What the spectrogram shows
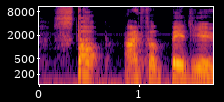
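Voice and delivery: high, loud, panicked yell. A man accused of keeping something from a boy for years, yelling in panic. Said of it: "Yelled Uncle Vernon in panic".

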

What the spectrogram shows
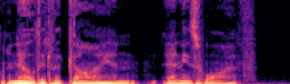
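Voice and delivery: low, loud, creepy voice. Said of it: "Why'd you say it so creepily?".

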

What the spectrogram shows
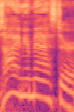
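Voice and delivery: high-pitched, panicked scream. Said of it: "he screams".

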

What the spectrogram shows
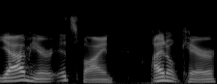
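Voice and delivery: ordinary talk

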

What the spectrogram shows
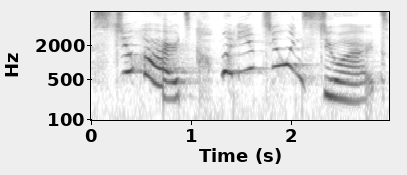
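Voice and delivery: very high, slow, sing-song calling voice. Speaker doing an impression of Stewart's mom calling him. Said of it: "my impression of stewart's mom".

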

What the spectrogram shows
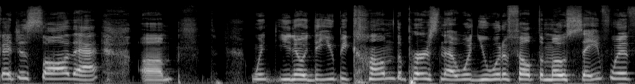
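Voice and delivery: acted, pitched way up, choked-up voice near tears. Retelling a girl's clip about a TikTok saying: imitating someone choked up. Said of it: "choked up and she's like".

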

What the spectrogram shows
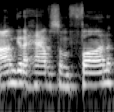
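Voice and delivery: ordinary delivery

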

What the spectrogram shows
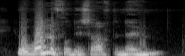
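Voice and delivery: usual speaking voice

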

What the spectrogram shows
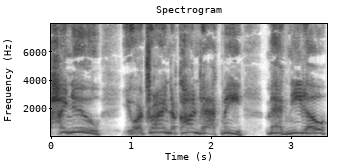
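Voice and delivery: forceful stage whisper. Reading a comic character's line aloud: whisper with exclamation points. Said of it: "me trying to whisper with exclamation points".

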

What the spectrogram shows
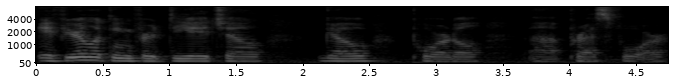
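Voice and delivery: soft, lifeless, despairing put-on robot voice. Retelling a phone menu's voice after it changed, imitating a depressed phone robot. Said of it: "sounds like a dude about to kill himself".

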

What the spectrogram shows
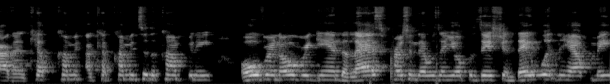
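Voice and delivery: normal talking voice

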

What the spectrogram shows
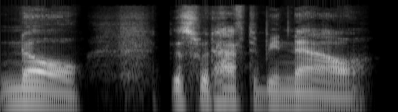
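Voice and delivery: usual speaking voice

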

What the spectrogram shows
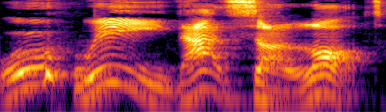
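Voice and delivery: sarcastic voice. Reacting to a result while playing: sarcastic. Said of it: "I am being sarcastic".

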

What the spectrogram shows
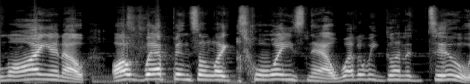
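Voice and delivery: put-on New York accent. Mocking a cartoon character's line reading, doing Wile E. Kit's New York accent. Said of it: "sound like she was straight from New York".

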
